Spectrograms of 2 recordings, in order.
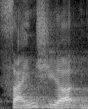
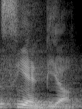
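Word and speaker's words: scientia: उसको कहा जाता है साइंशिया या फिर सिएंटिया। मुख्तलिफ जगह पर मुख्तलिफ प्रोनाउंसिएशन इसकी मौजूद है, साइंशिया या फिर सिएंटिया।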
